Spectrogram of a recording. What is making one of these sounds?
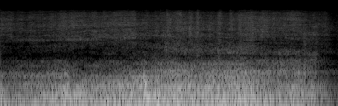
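A car's engine and tyres rumble steadily on the road from inside the car.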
